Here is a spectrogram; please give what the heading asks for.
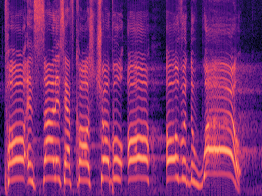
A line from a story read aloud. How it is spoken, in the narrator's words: they shouted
